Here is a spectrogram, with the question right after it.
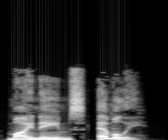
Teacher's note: the is is often very light, almost like a quick Z sound.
